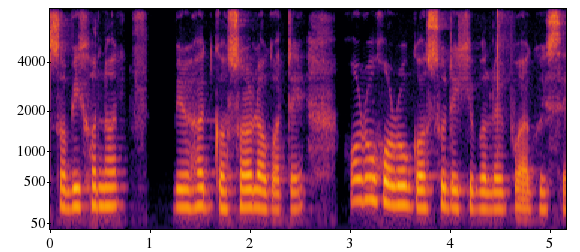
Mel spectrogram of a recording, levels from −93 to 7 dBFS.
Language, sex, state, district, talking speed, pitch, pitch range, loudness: Assamese, female, Assam, Kamrup Metropolitan, 115 wpm, 205 Hz, 195-215 Hz, -17 LUFS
